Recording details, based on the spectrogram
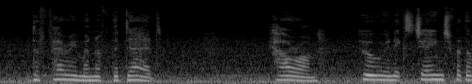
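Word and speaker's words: Charon: it's just as you just said only your pronunciation is a little off the name you heard wasn't karen it was c-h-a-r-o-n as in caron the ferryman of the dead karon who in exchange for the right coin helps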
